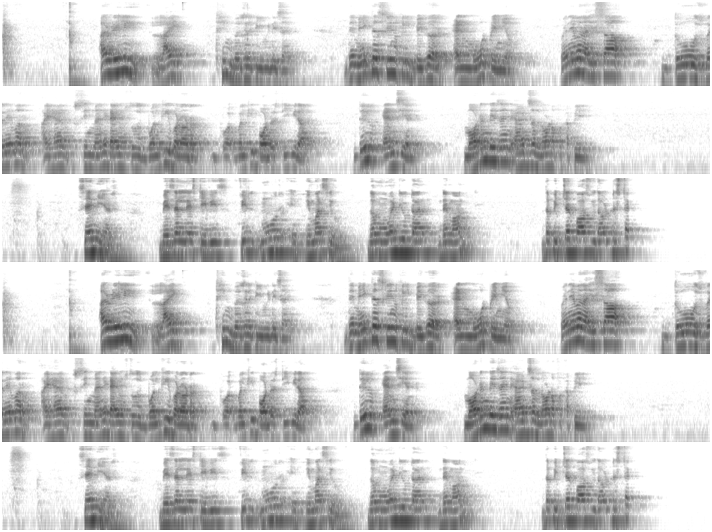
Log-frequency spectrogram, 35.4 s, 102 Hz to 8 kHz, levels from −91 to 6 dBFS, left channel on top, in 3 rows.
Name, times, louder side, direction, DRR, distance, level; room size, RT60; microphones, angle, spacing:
voice 1, 1.6-3.0 3.6-4.9 5.7-8.5 9.3-10.4 11.0-16.9 17.7-18.7 19.5-21.6 23.8-23.9, right 2 dB, 35° right, 1.0 m, -31 dB
voice 2, 24.9-25.7 26.2-31.5 32.6-34.1, left 3 dB, 20° left, 0.5 m, -33 dB
11.0 x 9.0 x 6.7 m
head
